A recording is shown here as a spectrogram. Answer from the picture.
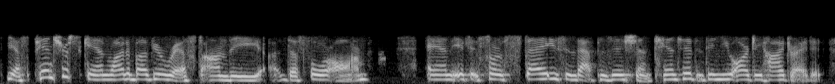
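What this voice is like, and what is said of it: Southern American accent. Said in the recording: “It's a southern accent.”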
